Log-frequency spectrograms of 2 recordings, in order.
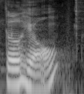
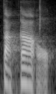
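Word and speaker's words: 高雄: That's kind of like reading these two characters with a Taiwanese pronunciation. But it's actually a little bit strange to me because these two characters is Japanese. Yes. It's actually Japanese. And in Japanese, we pronounce it as? Takao. Takao, right. Mm. So Japanese name, Takao, kind of like reading the characters in Mandarin and then later in Taiwanese, kind of changing it.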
